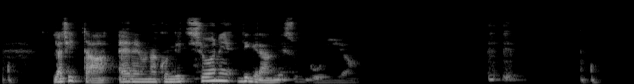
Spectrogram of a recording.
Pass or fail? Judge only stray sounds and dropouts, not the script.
fail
